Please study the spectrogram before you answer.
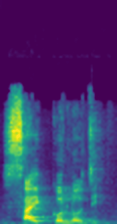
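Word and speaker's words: psychology: बात तो क्या है, पी साइलेंट है, तो साइलेंट यानी मतलब फोन नहीं आ रहा है, यानी साउंड नहीं, साउंड नहीं तो सिंबल नहीं, सीधी सी बात है। तो आपके सामने कहां से आया, से देखो साइकोलॉजी। अब बोलते अपन साइकोलॉजी, लेकिन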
